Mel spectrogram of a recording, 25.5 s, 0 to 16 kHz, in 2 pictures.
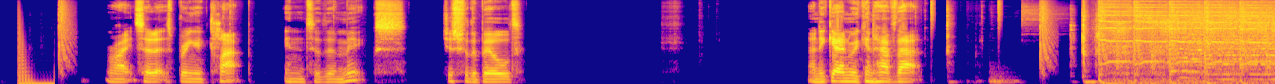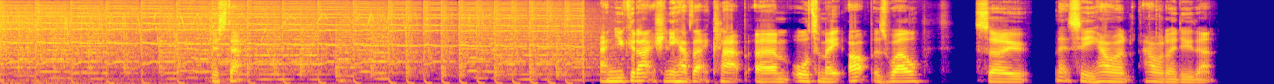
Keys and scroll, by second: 18.6 space.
